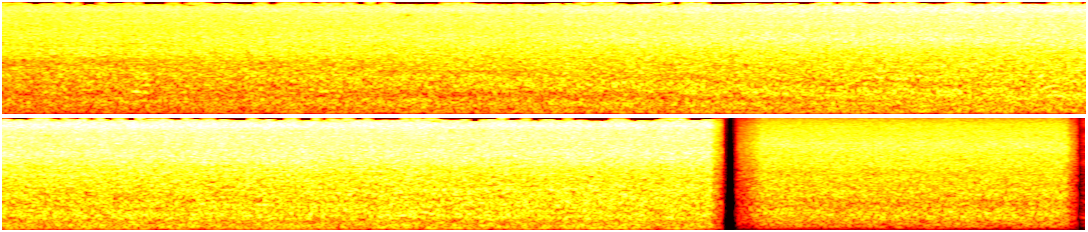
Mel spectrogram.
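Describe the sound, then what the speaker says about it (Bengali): A waterfall swollen with heavy monsoon flow roars as dense, continuous broadband rushing, loud and close, cutting off abruptly near the end before a brief return. "এখন বর্ষার সময় প্রত্যেকটা ওয়াটারফলসে অনেক জল।"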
